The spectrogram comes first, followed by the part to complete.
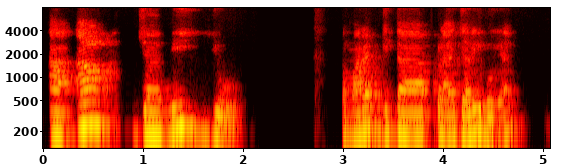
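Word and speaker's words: أَأَعْجَمِيٌّ: Nah, karena sekarang alifnya sama-sama hidup, maka dia diayun cara bacanya.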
